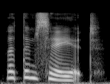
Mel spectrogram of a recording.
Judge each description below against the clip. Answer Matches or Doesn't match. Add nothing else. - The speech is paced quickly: Matches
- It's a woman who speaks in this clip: Matches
